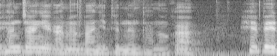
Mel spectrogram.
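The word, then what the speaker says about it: 平米: 해배, 루베라는 단어가 나와요. 해배, 루베. 이거 일본식 발음입니다. 헤이베, 류베이. 헤이베, 류베이. 이렇게요.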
